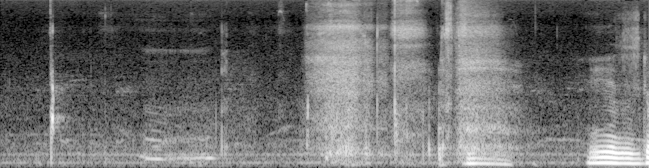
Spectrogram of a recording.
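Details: Infant with hiccups while being fed, sucking his middle finger: a few short, sharp hiccup jerks at uneven intervals, with soft adult voices and small baby sounds in the background.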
